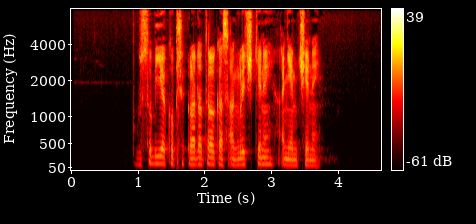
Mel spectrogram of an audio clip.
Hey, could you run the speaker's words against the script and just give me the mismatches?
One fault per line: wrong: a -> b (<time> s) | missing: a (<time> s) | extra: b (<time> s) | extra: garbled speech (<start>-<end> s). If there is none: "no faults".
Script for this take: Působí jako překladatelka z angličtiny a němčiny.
no faults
